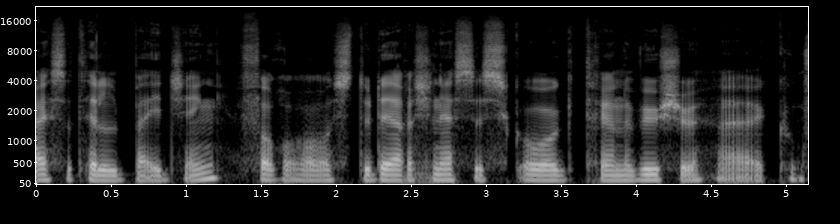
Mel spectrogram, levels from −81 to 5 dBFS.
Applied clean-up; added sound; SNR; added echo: none; none; none; none.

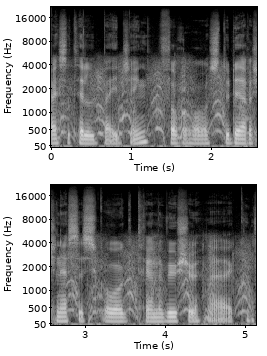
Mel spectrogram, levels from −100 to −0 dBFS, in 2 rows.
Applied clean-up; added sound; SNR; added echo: none; Zipper (clothing); 12 dB; none.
